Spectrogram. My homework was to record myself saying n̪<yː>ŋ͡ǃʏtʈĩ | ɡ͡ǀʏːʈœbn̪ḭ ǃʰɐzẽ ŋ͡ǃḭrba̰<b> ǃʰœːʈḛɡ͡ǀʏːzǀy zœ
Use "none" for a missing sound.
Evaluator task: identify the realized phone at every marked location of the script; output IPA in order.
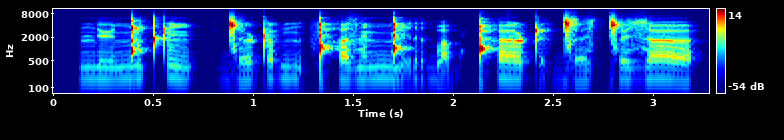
yː, b

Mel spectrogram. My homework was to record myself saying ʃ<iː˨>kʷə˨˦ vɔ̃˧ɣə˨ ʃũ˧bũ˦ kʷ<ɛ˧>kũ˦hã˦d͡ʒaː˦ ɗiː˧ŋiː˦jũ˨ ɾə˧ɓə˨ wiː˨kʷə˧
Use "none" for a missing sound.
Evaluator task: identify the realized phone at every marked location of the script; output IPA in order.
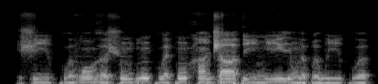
iː˨, ɛ˧

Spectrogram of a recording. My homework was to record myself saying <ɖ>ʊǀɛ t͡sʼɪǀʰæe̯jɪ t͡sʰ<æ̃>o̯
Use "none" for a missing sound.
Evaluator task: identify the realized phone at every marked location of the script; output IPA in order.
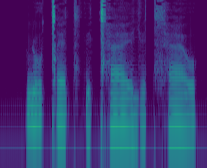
ɳ, æ

